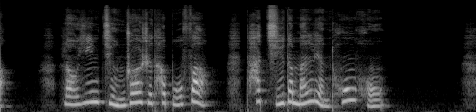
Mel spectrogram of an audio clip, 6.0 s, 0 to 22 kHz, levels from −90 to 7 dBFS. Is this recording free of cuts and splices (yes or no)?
yes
